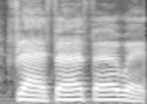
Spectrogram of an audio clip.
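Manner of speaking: slow, drawn-out character voice, each word stretched. Speaker starting to read Donald Trump's social media post aloud in a Donald Trump voice. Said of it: "I'm gonna read this in Donald Trump voice".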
